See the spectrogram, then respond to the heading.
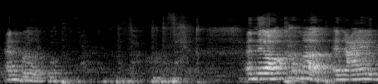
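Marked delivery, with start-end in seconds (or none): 0.5-1.9 hushed, voiceless repeated disbelief; stunned whisper. Retold or imitated. Stunned friends on the porch.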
